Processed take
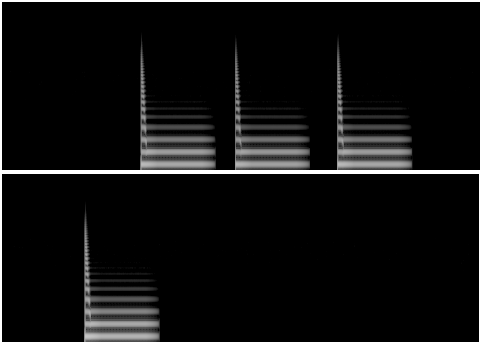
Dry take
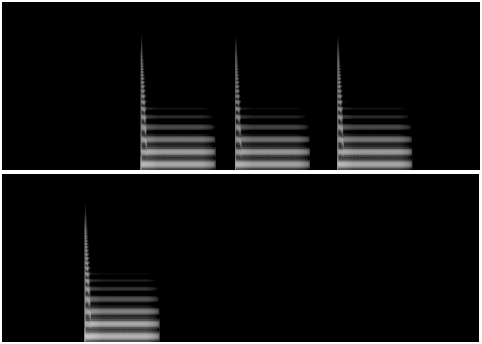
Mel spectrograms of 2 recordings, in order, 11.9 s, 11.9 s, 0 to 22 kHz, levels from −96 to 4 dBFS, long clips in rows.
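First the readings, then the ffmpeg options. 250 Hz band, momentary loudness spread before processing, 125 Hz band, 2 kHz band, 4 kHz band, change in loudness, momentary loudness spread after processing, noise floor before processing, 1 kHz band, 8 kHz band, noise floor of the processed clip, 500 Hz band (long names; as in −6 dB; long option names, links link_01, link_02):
0.0 dB, 13 LU, 0.0 dB, +5.5 dB, +8.5 dB, +0.5 dB, 14 LU, below −85 dBFS, +1.5 dB, can't be measured, −85 dBFS, +0.5 dB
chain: -af "equalizer=frequency=3500:width_type=o:width=2:gain=9"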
